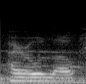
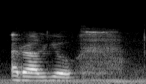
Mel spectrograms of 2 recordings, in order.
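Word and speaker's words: Araullo: plans to, such as Extra Credits and Kirby Arolo, and I'll link to their videos relating to that down below. Editing Laudaya here, so I know that Kirby's last name is pronounced Aralyo.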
